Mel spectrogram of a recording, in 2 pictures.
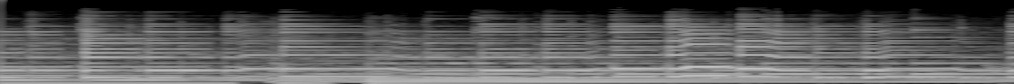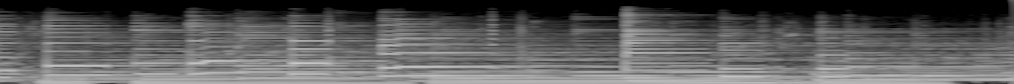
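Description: Clean-toned SG-style electric guitar playing a melody of single plucked notes over long held low bass notes that change every few seconds.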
